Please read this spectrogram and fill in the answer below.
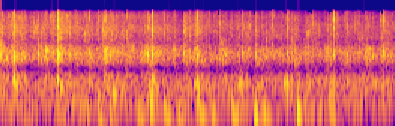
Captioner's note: applause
